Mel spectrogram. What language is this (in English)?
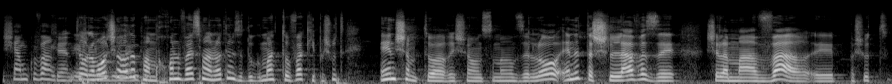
Hebrew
